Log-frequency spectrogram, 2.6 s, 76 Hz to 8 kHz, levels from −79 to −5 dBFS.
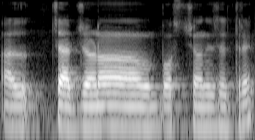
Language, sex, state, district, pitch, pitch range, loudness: Odia, male, Odisha, Khordha, 120 Hz, 115-120 Hz, -16 LUFS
